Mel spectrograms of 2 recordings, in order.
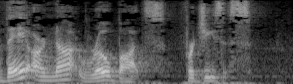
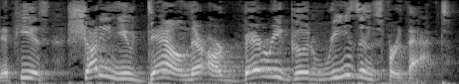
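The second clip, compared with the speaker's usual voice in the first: higher, louder preaching with rising fervor; preaching at full force; 7 semitones higher, 4 dB louder than usual. Acted. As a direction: preach it out, pushing up in pitch and volume.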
